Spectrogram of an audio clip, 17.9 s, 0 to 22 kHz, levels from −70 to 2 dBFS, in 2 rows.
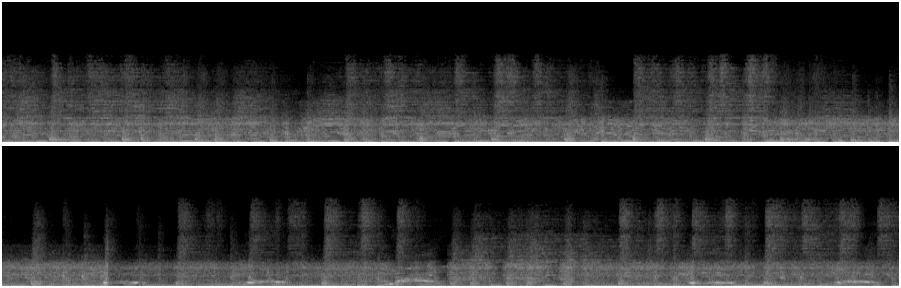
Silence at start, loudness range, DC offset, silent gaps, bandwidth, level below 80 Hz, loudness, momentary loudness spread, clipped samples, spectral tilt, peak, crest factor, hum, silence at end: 0 s; 1 LU; under 0.1%; none; 14 kHz; -44 dBFS; -28 LUFS; 2 LU; under 0.1%; -3.5 dB/octave; -12 dBFS; 16 dB; none; 0 s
